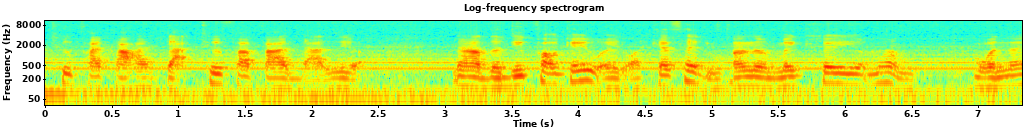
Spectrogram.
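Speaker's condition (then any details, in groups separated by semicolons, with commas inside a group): Cerebral palsy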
